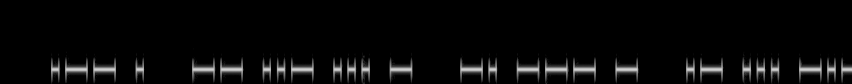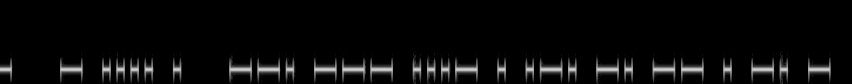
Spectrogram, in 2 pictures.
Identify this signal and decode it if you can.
Morse code, heard as a keyed tone, about 17 wpm, 700 Hz. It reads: WE MUST NOT ASK THE GOVERNMENT
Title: Sentences from Top 1600 Words 17wpm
